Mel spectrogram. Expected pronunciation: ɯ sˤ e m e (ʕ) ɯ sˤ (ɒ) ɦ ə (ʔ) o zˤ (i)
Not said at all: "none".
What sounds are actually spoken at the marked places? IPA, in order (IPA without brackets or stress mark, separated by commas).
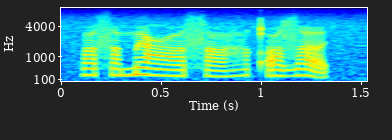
ʕ, ɑ, qʼ, i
